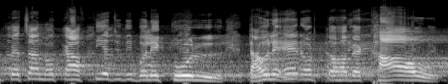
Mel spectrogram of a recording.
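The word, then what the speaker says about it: قُلْ: হবে মোটা ভাবে উচ্চারণ জিহ্বার গোড়া থেকে যদি উচ্চারণ করেন তাহলে অর্থ হবে কুল মানে বলুন কুল অর্থ কি আওয়াজ দিয়ে বলুন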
